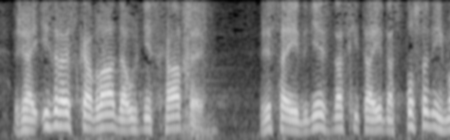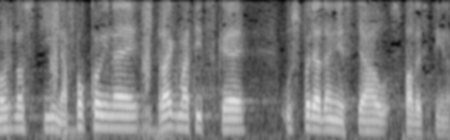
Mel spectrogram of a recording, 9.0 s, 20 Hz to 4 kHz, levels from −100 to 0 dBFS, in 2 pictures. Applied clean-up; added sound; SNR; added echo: none; Writing; 15 dB; none.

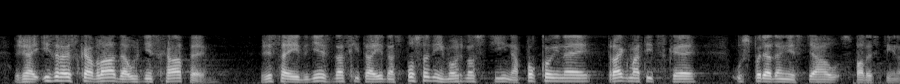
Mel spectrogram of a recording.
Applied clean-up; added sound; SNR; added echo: none; none; none; none.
